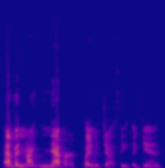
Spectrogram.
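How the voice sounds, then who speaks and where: A woman reads a children's book aloud in an expressive storytelling style, her mid-range voice moving at a moderate pace.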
